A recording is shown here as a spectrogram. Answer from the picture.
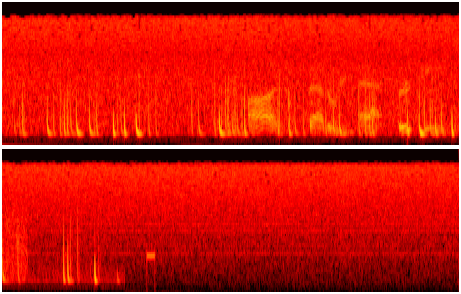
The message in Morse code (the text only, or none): none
